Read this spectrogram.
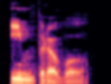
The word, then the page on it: ímprobo: espagnol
